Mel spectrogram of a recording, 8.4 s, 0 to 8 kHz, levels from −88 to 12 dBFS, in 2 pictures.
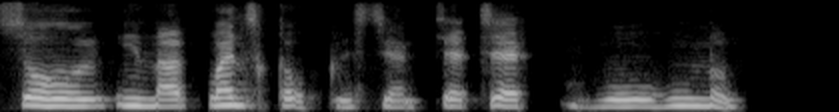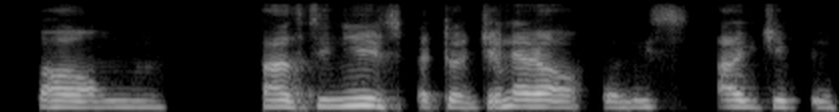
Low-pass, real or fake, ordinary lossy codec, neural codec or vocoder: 7.2 kHz; fake; Opus, 32 kbps; codec, 16 kHz, 1 kbps, FunCodec, trained on Chinese and English, 50 frames a second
